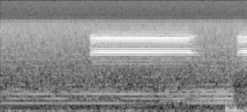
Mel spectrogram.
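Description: Near silence: room tone with a faint steady hum, and a faint high-pitched electronic whine for about a second in the middle.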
